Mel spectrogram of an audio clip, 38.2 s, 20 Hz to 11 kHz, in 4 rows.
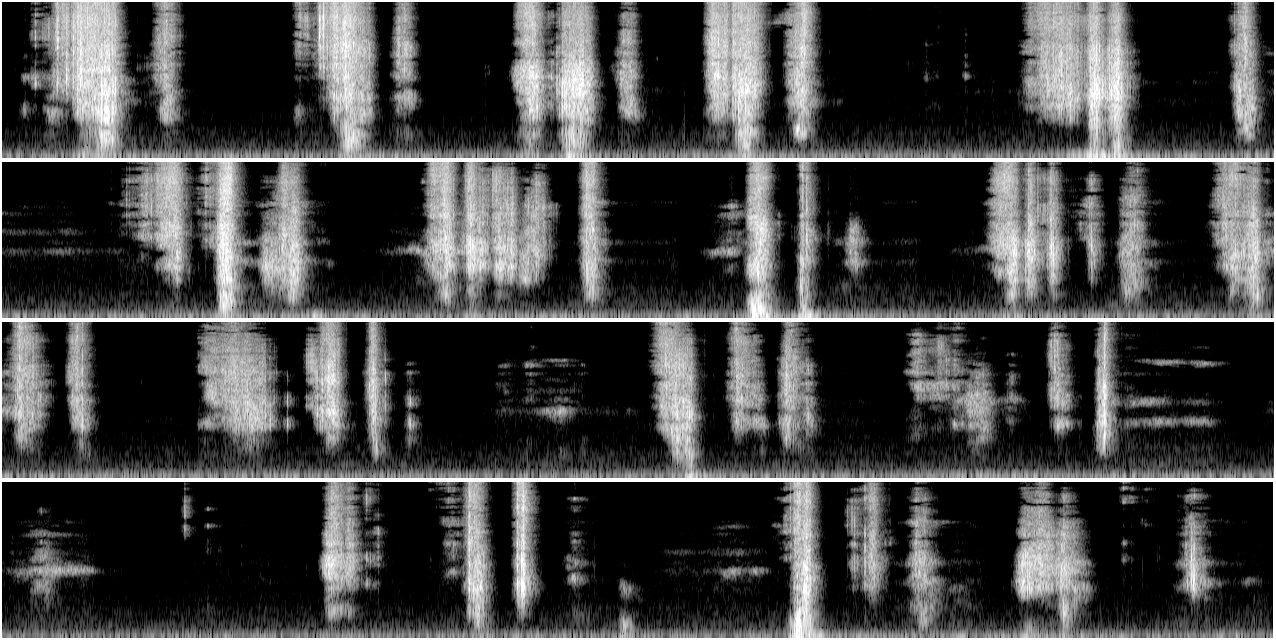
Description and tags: Person Stabbed with Knife, Large
The sound of a person receiving multiple large stab wounds, many in which the attacker twists the knife after the stab is completed. Recorded on MAONO AU-A04TC; created by stabbing the rind and flesh of a large, ripe jackfruit (often used as a meat substitute in vegan dishes for its fleshy texture).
